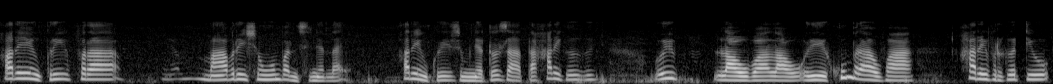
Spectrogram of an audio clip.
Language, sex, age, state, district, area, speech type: Bodo, female, 60+, Assam, Udalguri, rural, spontaneous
